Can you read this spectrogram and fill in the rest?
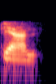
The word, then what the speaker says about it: Jann: It's Jann Klose. Hi. – Hi, hi. So, Jann, tell us a little bit about yourself. – Just, my name is pronounced Jann.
